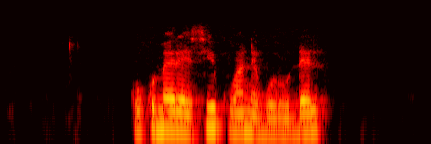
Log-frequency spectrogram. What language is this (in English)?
Mpumpong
